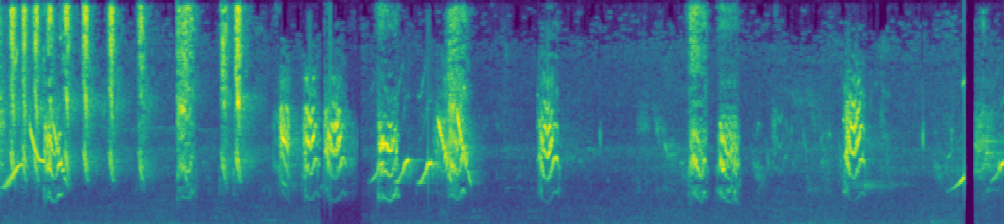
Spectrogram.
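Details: Double-collared seedeater song accompanied by female calls to stir up the male: rapid sharp chips and short rising whistled notes, in uneven bursts with brief pauses.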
